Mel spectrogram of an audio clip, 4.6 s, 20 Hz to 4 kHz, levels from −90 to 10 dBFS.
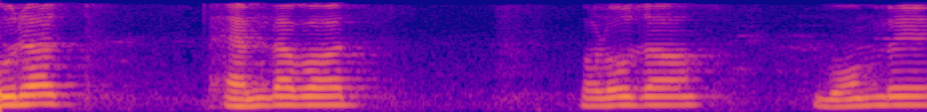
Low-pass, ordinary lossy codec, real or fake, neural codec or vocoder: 3.6 kHz; AAC, 16 kbps; real; none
